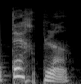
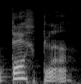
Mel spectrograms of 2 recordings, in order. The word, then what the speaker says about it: terre-plein: Un terre-plein. Un terre-plein. Remember this E-I-N nasal. So it goes in your nose and it's un plein, plein. Un terre-plein.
